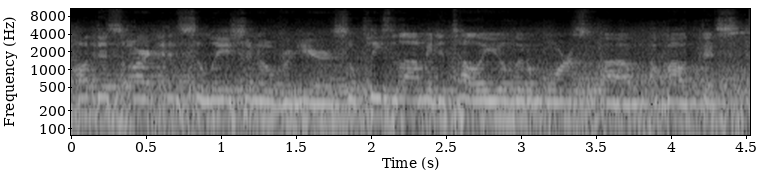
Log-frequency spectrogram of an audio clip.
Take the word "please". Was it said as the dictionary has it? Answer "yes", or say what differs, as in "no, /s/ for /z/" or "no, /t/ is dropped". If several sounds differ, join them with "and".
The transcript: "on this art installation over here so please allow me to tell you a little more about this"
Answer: yes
